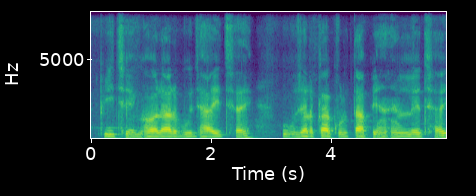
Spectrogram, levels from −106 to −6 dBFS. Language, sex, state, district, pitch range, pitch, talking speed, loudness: Maithili, male, Bihar, Samastipur, 110-115 Hz, 110 Hz, 100 wpm, -20 LUFS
